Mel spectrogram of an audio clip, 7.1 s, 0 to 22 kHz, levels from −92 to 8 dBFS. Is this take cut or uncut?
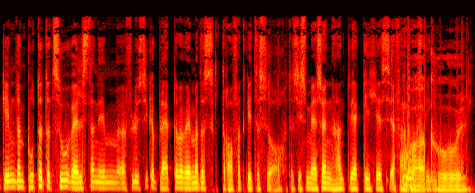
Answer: uncut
